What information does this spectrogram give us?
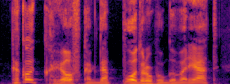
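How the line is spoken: Angry reply. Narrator (Russian): отвечал тот сердито

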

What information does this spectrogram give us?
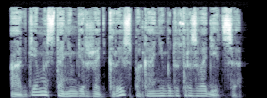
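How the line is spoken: Barely audible question. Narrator (Russian): Текс спросил чуть слышно

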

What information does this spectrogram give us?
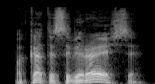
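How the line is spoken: Grumbled. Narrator (Russian): проворчал волкодав

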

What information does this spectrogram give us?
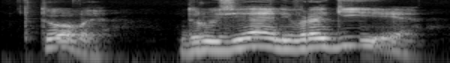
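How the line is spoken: Shouting back. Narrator (Russian): прокричал в ответ черный Лорин

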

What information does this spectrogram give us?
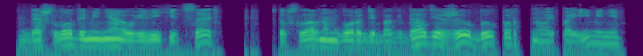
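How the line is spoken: Muttering. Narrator (Russian): бормоча

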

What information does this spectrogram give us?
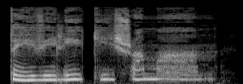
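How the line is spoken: Whispered again. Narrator (Russian): уже в который раз прошептал он

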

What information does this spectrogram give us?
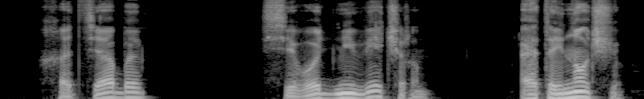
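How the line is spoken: Very quiet. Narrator (Russian): Он ответил очень тихо

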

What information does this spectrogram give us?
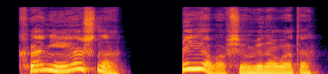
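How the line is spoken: Unconvincingly indignant old woman. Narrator (Russian): воскликнула возмущенно бабуля, но не очень убедительно возмутилась

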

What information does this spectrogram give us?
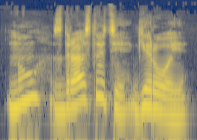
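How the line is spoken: Exaggeratedly cheerful. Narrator (Russian): преувеличенно бодро сказал он

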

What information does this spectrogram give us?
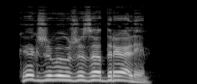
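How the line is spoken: Sorrowful sigh. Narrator (Russian): горестно вздохнул Шумов

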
